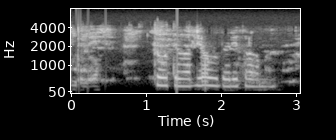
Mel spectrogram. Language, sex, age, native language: Icelandic, female, 10, Icelandic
